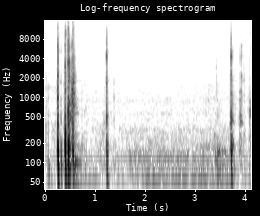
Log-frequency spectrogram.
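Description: Handling noise: a few short, sharp knocks and bumps, a quick cluster at the start, a single knock about a second in and another near the end, as the phone and the ring are handled and moved.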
